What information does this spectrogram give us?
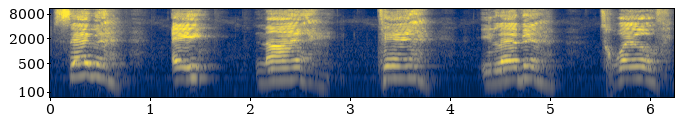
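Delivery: straining count while doing push-ups. Real, not acted. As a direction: gasp each number out mid push-up.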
